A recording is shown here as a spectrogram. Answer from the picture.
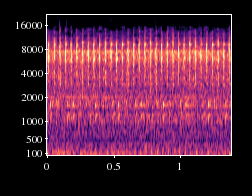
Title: Intermittent misfire picked up by the GTC505 without leaving my bay - Excessive spark plug gap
